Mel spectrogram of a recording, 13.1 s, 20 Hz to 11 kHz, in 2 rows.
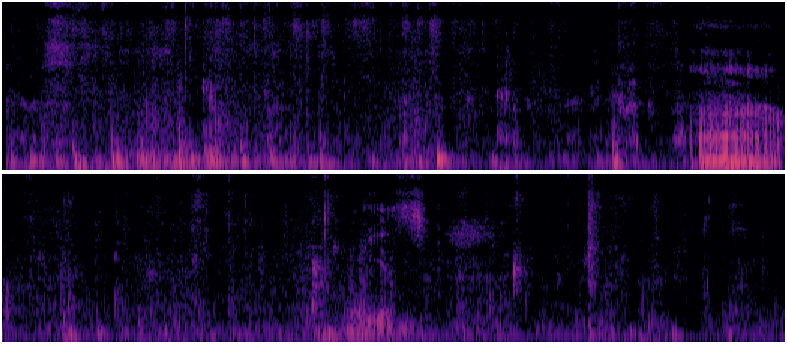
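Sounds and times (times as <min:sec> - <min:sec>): clicks of paws and mouths: 0:10.6 - 0:13.0.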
